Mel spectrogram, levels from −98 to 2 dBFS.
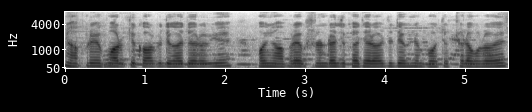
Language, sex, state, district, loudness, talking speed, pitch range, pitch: Hindi, male, Haryana, Rohtak, -19 LUFS, 280 wpm, 140-145 Hz, 145 Hz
